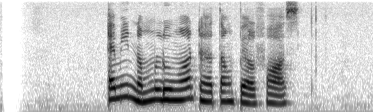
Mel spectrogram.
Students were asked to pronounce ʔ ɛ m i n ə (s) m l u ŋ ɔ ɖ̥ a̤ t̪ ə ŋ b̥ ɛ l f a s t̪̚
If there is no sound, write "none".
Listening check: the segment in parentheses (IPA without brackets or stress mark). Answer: none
